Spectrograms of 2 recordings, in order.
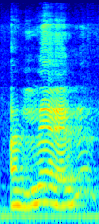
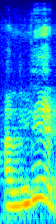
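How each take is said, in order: First: The word has a long ee vowel. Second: The word has a short i vowel. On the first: The speaker calls it wrong. "I didn't say it properly" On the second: The speaker calls it right. "the word is lid"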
